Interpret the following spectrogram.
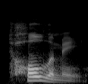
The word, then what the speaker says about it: Ptolemy: Well, that's going to be Ptolemy. Okay, I'm going to spell it for you because it's got a silent P there.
